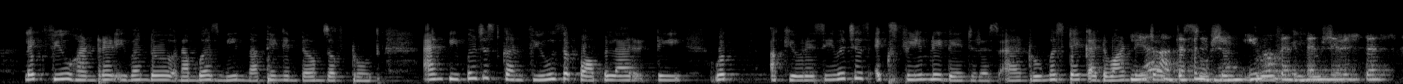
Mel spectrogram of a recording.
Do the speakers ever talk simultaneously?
Yes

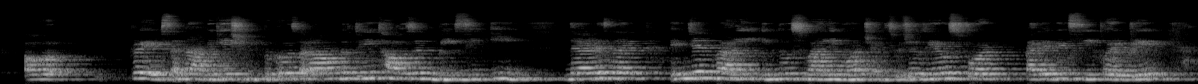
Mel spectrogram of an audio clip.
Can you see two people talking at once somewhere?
No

